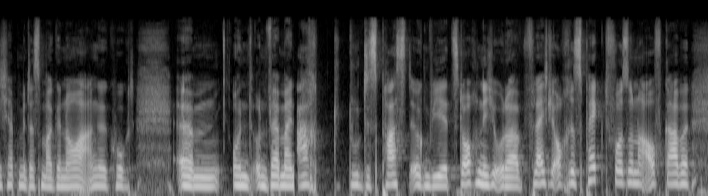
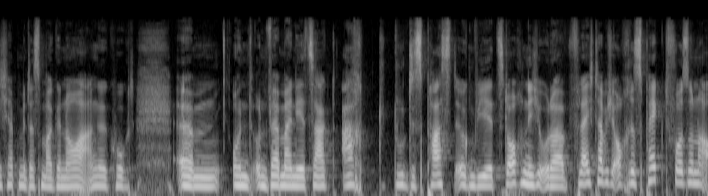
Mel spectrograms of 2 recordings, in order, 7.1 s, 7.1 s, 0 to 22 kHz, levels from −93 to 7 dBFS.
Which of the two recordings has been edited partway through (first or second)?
first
